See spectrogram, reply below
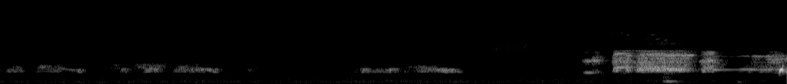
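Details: Spotted dove calling coos meant to rouse a decoy dove; soft, low, wavering coo notes in short bursts with pauses, ending in a louder, rougher, fuller burst of cooing.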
